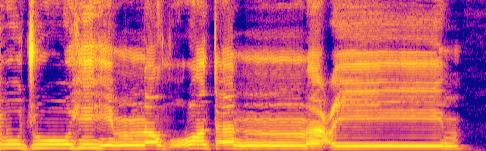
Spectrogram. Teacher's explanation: यहाँ पर वाद को मोटा यानी पुर पढ़ेंगे, रा को मोटा यानी पुर पढ़ेंगे क्योंकि रा के ऊपर ज़बर है, फिर नून के ऊपर तशदीद है तो यहाँ पर गुन्ना करके पढ़ेंगे, हालत वक्फ में मीम को साकिन बनाकर पढ़ेंगे।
